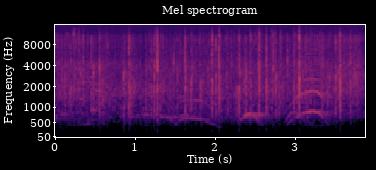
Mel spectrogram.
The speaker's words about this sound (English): Give the Lord a clap.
